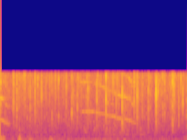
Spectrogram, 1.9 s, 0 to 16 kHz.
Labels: {"label": "biophony, dolphin", "recorder": "SoundTrap 500"}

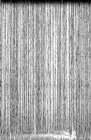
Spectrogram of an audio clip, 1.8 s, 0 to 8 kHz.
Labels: {"label": "biophony, cascading saw", "recorder": "SoundTrap 600 or HydroMoth"}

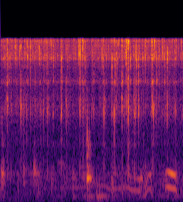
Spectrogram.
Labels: {"label": "biophony, cascading saw", "recorder": "HydroMoth"}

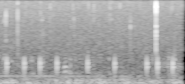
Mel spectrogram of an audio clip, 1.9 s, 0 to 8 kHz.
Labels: {"label": "biophony, knock croak", "recorder": "SoundTrap 300"}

